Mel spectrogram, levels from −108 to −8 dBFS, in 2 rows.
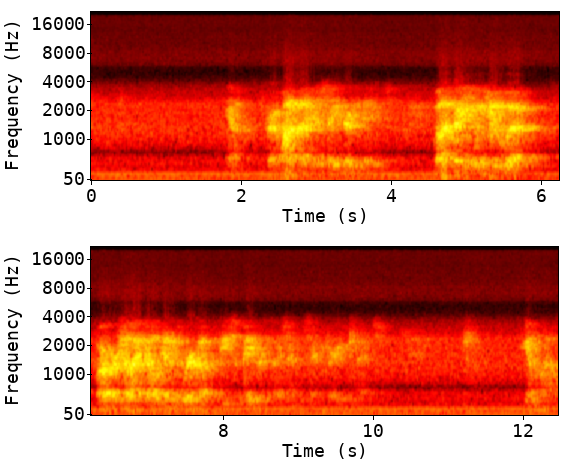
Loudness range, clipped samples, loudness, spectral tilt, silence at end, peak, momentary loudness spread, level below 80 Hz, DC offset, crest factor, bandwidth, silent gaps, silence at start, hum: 13 LU; under 0.1%; -32 LUFS; -4.5 dB/octave; 0 s; -16 dBFS; 23 LU; -62 dBFS; under 0.1%; 20 dB; over 20 kHz; none; 0 s; none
